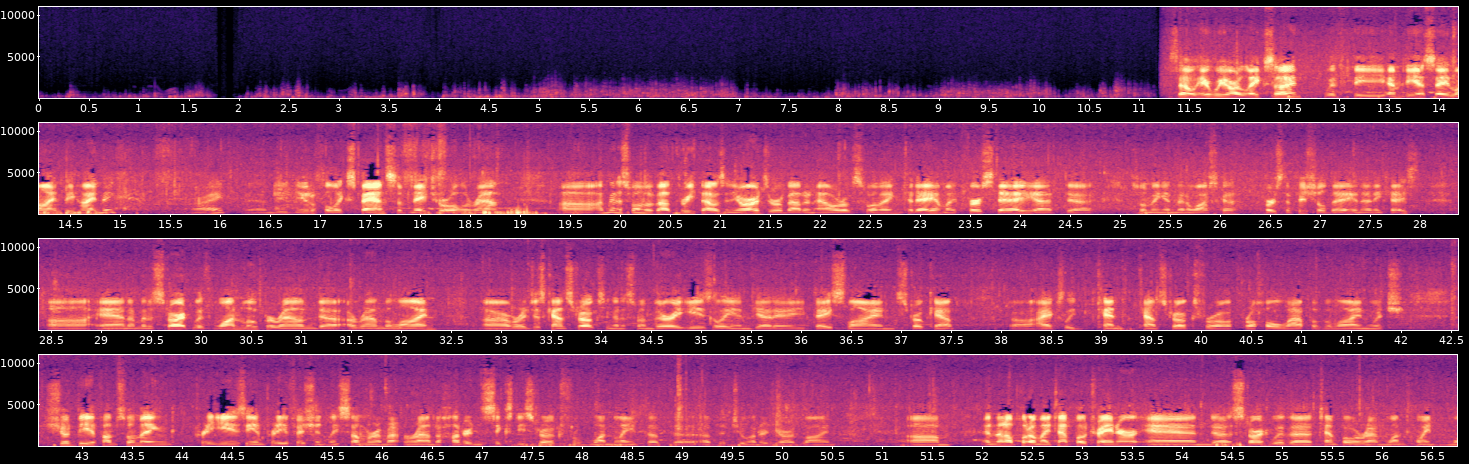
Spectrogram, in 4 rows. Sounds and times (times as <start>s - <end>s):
Speech: 11.3s - 42.0s, 42.6s - 50.6s, 51.2s - 56.7s.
